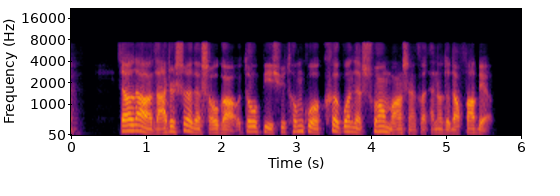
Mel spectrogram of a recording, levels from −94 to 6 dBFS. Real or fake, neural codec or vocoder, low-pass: fake; codec, 16 kHz, about 1 kbps, DyCAST, with the encoder's durations; 7.2 kHz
